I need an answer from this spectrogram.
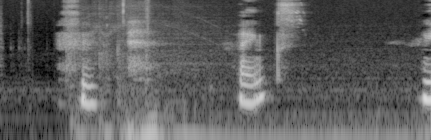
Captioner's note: starts car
